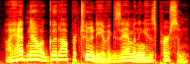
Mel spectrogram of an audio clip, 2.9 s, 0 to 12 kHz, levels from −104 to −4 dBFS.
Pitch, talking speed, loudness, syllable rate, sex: 140 Hz, 210 wpm, -17 LUFS, 6.6 syllables/s, male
